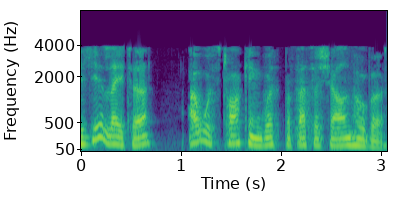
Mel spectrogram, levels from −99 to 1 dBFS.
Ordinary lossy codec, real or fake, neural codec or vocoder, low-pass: AAC, 16 kbps; real; none; 7.2 kHz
